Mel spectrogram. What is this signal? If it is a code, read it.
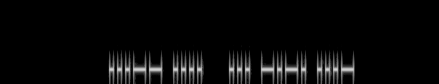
Morse code, heard as a keyed tone, about 31 wpm, 700 Hz. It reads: 3H SCV
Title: Winter Field Day Exchanges Encore 30wpm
